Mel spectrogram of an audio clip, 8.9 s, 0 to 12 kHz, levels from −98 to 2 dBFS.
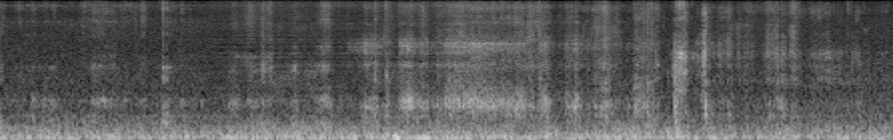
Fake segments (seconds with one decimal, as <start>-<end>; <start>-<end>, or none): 2.1-4.7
